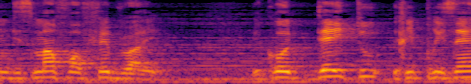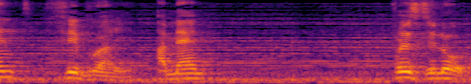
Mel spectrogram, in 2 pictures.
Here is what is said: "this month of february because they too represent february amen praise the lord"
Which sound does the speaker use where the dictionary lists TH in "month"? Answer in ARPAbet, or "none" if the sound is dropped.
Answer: F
